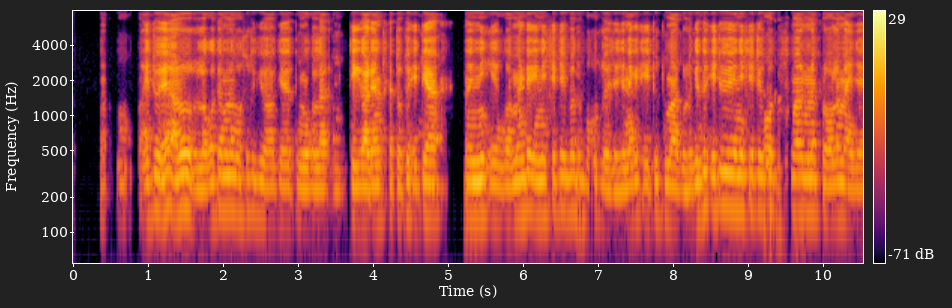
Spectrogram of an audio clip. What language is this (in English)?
Assamese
